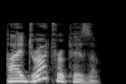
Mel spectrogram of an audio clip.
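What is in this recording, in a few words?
"hydrotropism", British English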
